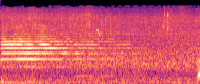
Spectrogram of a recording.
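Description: A horn sounding one steady held note that fades out after about a second and a half.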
